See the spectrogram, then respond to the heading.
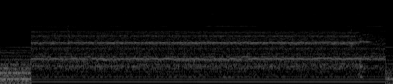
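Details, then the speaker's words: DMM AC servo motors homing the axes of a DIY CNC mill under LinuxCNC: a quiet, steady electronic whine at an even pitch for several seconds, stopping cleanly, no grinding or chatter. Everything operating as it should; normal homing. "That was a simple test, and more problems could arise down the line, but it looks like everything's operating as it should."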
